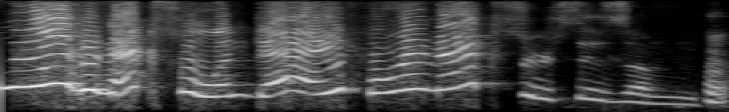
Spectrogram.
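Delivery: eerie put-on spooky voice, pitched very high. Reading taglines aloud on request, in a spooky voice. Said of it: "Do them in a in a spooky voice".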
